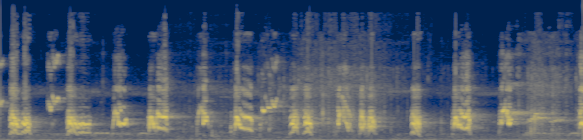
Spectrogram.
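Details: Long-tailed shrike singing, used as a lure to get stalled shrikes singing again: harsh, scratchy squawked notes, about two per second, mixed with short rising whistles, a soft low hum behind.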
